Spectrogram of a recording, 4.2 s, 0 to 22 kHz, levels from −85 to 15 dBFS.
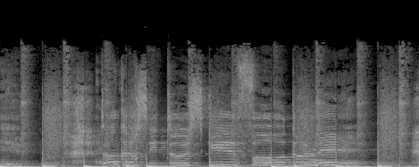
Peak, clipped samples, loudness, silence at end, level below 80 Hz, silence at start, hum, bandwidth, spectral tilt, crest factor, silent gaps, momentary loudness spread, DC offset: -6 dBFS; under 0.1%; -18 LUFS; 0 s; -22 dBFS; 0 s; none; 17 kHz; -3.5 dB/octave; 10 dB; none; 3 LU; under 0.1%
